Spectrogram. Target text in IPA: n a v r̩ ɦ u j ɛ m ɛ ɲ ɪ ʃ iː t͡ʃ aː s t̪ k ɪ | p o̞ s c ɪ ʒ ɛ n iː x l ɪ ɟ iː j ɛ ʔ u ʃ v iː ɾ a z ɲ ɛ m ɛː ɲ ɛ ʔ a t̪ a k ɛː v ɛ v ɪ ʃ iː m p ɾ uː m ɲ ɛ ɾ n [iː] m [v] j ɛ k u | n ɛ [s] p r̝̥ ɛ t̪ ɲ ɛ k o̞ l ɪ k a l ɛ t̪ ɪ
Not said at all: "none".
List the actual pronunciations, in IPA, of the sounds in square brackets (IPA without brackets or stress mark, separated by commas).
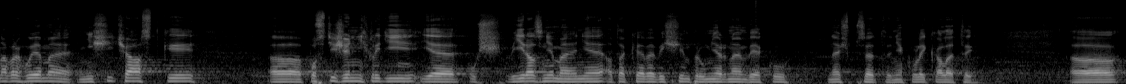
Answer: ɛː, v, ʃ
